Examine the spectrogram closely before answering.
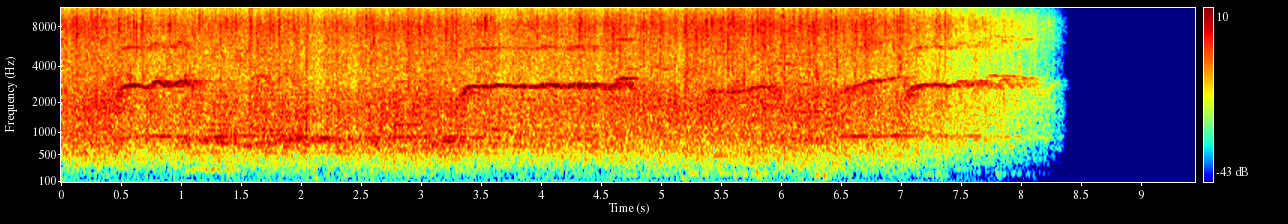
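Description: A jazz big band plays in a large hall.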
